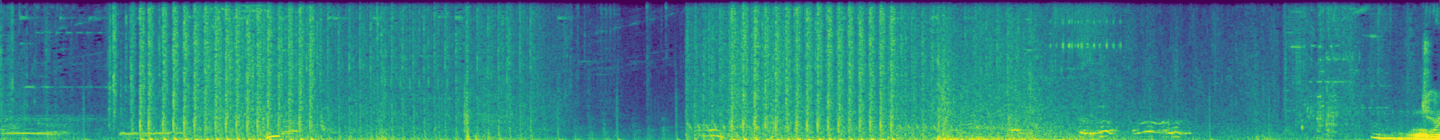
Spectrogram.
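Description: A video game turret fires long rapid automatic bursts in two sustained volleys, rattling and loud, with short gaps and scattered impact noises between them.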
